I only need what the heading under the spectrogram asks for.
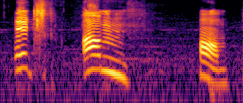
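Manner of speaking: talking with mouth full. Answering a question mid-bite, the speaker talks with mouth full. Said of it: "Sorry, I had my mouth full".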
